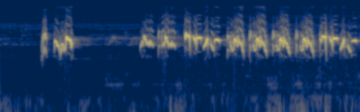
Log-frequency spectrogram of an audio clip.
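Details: Sooty-headed bulbul song as a lure for bulbuls: a brief two-note opening, then a pause and a fast, chattering run of bubbly warbled notes lasting over two seconds, in clean quiet surroundings.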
